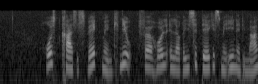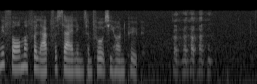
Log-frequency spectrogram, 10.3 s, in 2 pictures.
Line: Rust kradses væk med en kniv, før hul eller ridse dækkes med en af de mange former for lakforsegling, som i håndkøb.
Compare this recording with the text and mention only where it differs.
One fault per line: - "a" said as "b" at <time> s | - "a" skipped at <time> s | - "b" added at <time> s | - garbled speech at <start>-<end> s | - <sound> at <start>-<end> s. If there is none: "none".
- "fås" added at 7.0 s
- laugh at 8.6-9.4 s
